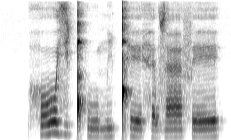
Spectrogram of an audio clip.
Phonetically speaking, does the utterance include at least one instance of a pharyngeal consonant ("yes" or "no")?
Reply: no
